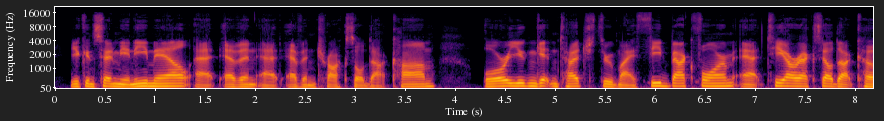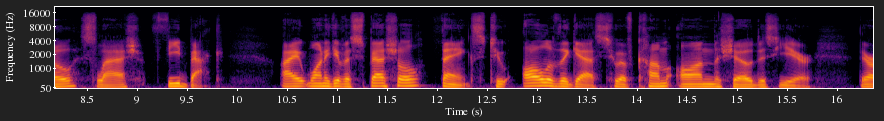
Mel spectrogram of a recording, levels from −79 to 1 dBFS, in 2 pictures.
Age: 30-49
